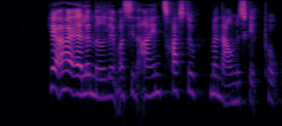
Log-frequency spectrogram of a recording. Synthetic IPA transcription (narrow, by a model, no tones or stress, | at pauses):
heɐ̰hɑ̈æləmeð̞ˠlem̰ɐsinʔɑ̈ɪn̩t͡sʰʁɑsd̥ub̥menɑ̈ʊnəsɡ̥el̰̥̚pʰɒ̽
